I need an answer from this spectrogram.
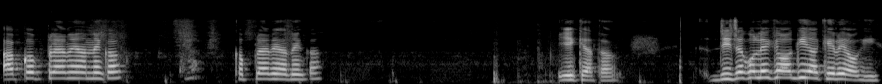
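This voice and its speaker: A woman's voice: high voice, slow pace, pauses often, fairly bright tone. A young woman chatting and teasing playfully at home, filmed on a phone camera. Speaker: vlogger. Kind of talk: casual chat on camera. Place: at home, indoors.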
